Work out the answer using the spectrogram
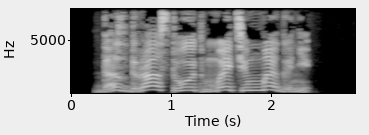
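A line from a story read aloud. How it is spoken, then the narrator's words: Crowd shouting. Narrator (Russian): слушатели тоже кричали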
